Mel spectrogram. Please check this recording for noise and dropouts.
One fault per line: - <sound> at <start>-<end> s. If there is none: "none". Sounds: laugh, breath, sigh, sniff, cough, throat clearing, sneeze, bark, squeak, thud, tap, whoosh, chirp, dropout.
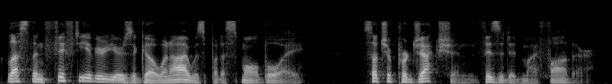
none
